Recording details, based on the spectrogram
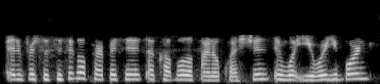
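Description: A woman's voice: a little high, fast talker, no room sound. A woman survey caller reading polite scripted questions over the phone. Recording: tinny dry phone line.

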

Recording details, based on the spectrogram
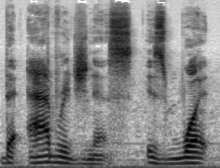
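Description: Young guy from brazil chatting on a podcast, chill, lots of "you know what i mean", average pitch. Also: normal speed. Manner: relaxed, conversational, many fillers like "man" and "you know". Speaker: podcast guest, real estate investor. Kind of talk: casual interview talk.

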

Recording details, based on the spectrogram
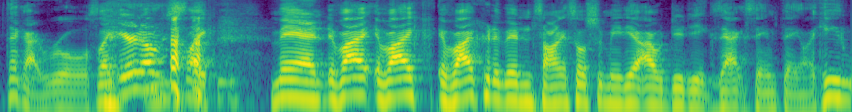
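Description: A man co-hosting a podcast. His voice has a middle pitch for a man, and he talks eagerly, packing his sentences with "like" and "you know" as he warms to his point. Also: big pitch swings, fast talker. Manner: enthusiastic, filler-heavy, says "like" a lot. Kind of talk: casual podcast chat.

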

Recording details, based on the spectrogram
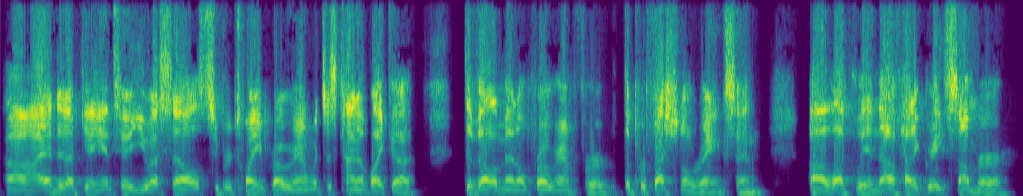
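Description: A man's voice: lowish voice, flat delivery, brisk, fairly bright tone, rough recording. A young man from Texas, a pro soccer player talking as an interview guest in a loose, reflective way, with lots of fillers. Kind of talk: casual interview talk.

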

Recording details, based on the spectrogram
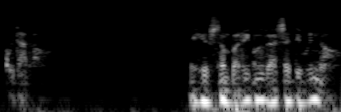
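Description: Radio drama part: guarded Mexican, deliberate, accented, very low register, dull 1940s sound. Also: male voice, flat delivery, husky, exaggerated voice. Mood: hushed, cautious. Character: cautious, watchful Mexican man guarding a treasure secret.

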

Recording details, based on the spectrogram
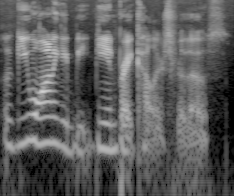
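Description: A young woman co-hosting a podcast, her voice slightly hoarse and gravelly, chatting in a bubbly, self-deprecating way. The sound is close and dry. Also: mid-range voice, fairly even intonation, fairly quick, darkish tone, no room sound. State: slightly raspy, partly lost voice. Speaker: podcast co-host. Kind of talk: casual chat.

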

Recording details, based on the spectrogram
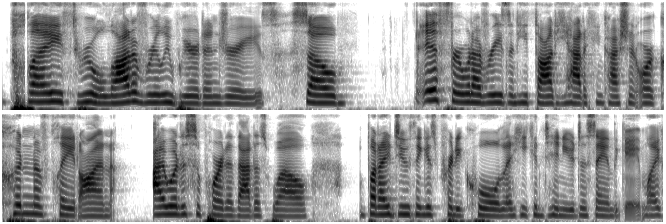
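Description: A woman's voice: mid-range voice, pushed and bright, smooth. A young woman hosting a casual sports podcast, chatty with many fillers, still getting over bronchitis. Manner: chatty, lots of fillers, laughs easily. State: recovering from bronchitis, lingering cough. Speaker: podcast host.

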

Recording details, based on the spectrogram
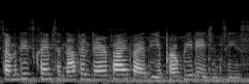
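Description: A woman's voice: medium pitch, racing, a bit bright, highs cut off, soft background music. A woman playing a perky old-time radio ad spokeswoman, delivering sales patter through a radio filter. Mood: perky, salesy. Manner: crisp alliterative sales patter. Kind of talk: vintage radio commercial acting.

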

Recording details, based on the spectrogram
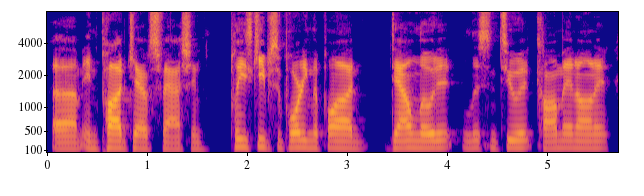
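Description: Hoarse rambling man hosting a podcast. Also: fairly high pitch, little pitch movement, moderate pace, no echo, clean studio sound. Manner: rambling, upbeat, lots of fillers. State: hoarse, raspy voice. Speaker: podcast host. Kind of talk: solo casual podcast chat.

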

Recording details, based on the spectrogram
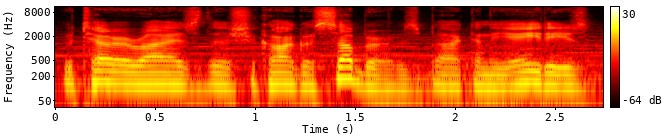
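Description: A man's voice: medium pitch, brisk, a bit bright, soft background music, lightly acted. An actor playing an articulate man who explains grim news in a scripted audio drama. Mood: matter-of-fact.

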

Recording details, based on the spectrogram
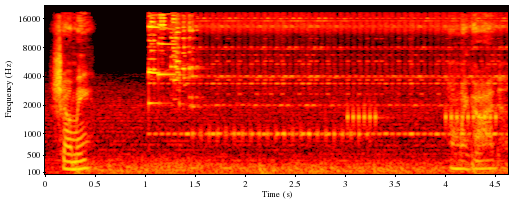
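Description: Actress as blunt female scientist, very low pitch, terse, demanding, faint room noise, audio drama. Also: completely flat delivery, fairly quick, close to an everyday voice. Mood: alarmed. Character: driven, blunt female scientist, increasingly alarmed.

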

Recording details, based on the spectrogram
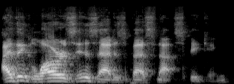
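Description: Man with a deep, booming voice. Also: animated, normal speed, fairly bright tone. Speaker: podcast host, former pro wrestler. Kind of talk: casual podcast chat.

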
